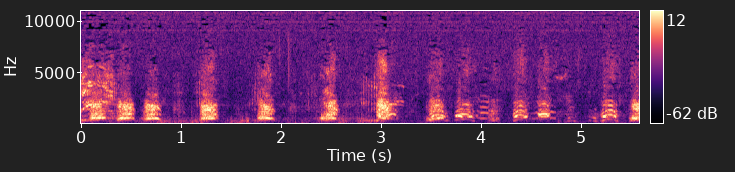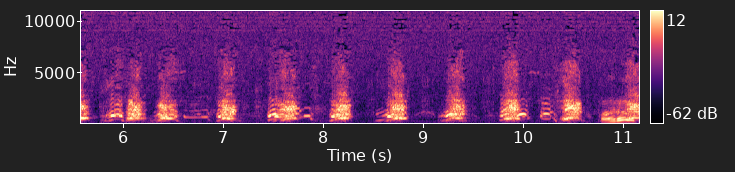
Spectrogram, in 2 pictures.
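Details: Laikas and a labrador on a wild boar hunt bark steadily and excitedly, roughly two barks per second in an uneven rhythm, several dogs overlapping, ending with a rising yelp.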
